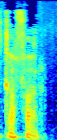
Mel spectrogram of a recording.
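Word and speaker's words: כפר: dentro y por fuera la palabra que viene ahí que no pude pronunciar es cafar en hebreo es cafar cubrir Sí y cafar o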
